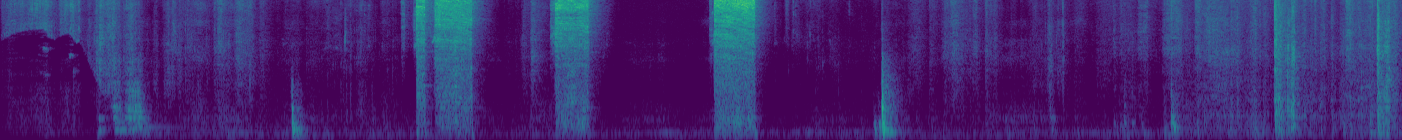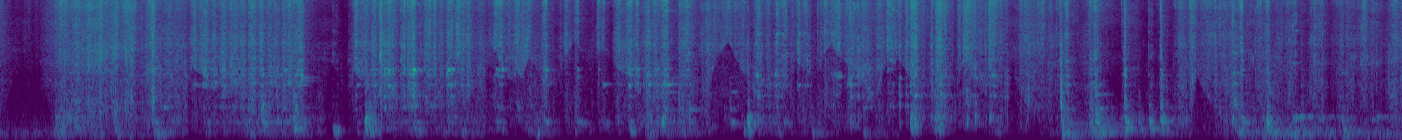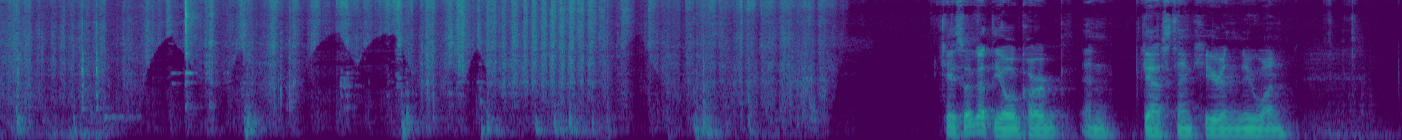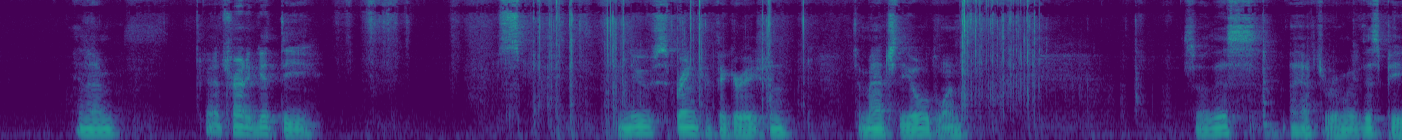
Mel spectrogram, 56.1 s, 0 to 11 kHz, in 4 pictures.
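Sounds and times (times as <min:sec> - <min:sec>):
rubbing and scraping of small parts: 0:00.0 - 0:04.8, 0:05.4 - 0:06.0, 0:09.1 - 0:36.4, 0:45.6 - 0:50.2, 0:51.0 - 0:52.6
short spray hiss: 0:07.1 - 0:07.6.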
